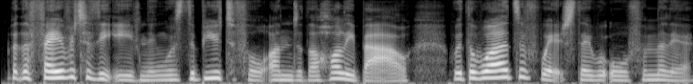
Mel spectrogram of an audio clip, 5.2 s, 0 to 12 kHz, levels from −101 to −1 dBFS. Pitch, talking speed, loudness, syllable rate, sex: 200 Hz, 255 wpm, -20 LUFS, 7.2 syllables/s, female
